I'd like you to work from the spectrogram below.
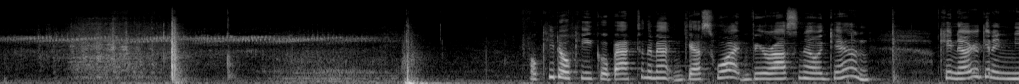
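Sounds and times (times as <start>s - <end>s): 
chorus of frogs trilling and croaking: 0.0s - 4.1s
speech: 5.3s - 8.8s, 9.4s - 10.1s.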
